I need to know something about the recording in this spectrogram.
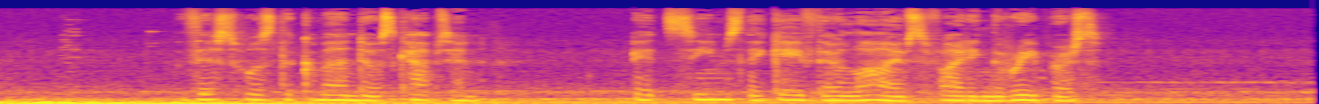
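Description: A young woman speaks calmly and gravely.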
